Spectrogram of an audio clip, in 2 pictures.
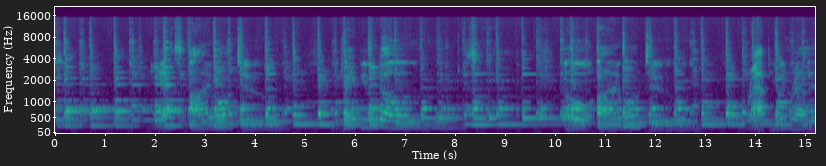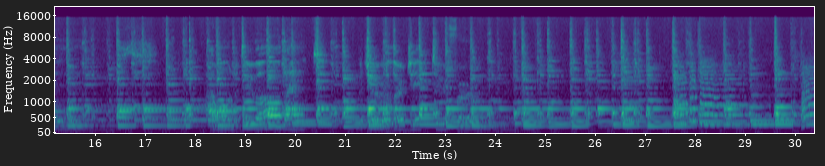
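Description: Ukulele strummed in a quick, steady rhythm, its chords changing every second or two: an instrumental break between the verses of a song.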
